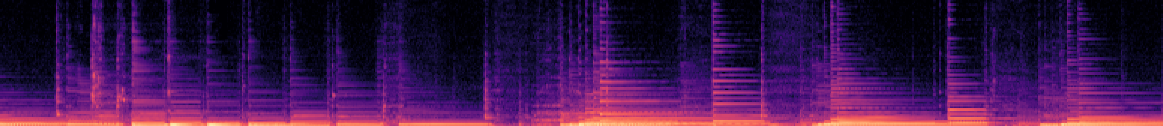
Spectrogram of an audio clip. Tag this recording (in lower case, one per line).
musical instrument
guitar
music
plucked string instrument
